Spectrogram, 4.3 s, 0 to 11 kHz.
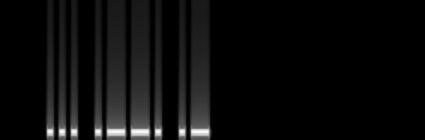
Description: Morse code, heard as a keyed tone, about 20 wpm, 700 Hz. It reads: SPA
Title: USA Call Sign Postfixes - 3 Letters 20wpm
